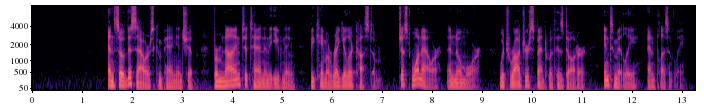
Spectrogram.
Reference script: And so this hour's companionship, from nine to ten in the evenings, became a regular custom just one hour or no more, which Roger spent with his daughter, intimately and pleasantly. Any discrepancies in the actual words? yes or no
yes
